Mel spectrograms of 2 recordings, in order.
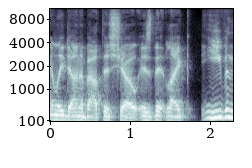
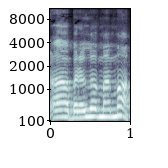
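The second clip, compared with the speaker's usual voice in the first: bad, very high put-on Italian accent; 9 semitones higher than usual. Mimicking a mafia movie tough guy: awful Italian accent. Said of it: "I just did that awful Italian accent".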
